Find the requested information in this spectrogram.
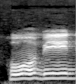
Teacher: Di sini idgham bila gunnah, tanwin bertemu lam.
